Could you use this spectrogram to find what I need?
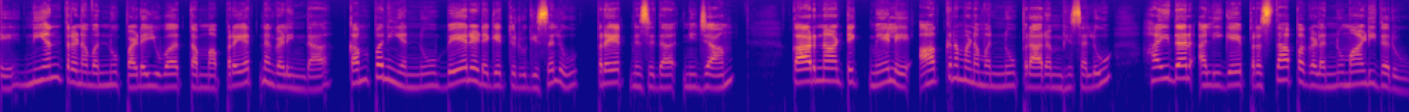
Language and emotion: Kannada, neutral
